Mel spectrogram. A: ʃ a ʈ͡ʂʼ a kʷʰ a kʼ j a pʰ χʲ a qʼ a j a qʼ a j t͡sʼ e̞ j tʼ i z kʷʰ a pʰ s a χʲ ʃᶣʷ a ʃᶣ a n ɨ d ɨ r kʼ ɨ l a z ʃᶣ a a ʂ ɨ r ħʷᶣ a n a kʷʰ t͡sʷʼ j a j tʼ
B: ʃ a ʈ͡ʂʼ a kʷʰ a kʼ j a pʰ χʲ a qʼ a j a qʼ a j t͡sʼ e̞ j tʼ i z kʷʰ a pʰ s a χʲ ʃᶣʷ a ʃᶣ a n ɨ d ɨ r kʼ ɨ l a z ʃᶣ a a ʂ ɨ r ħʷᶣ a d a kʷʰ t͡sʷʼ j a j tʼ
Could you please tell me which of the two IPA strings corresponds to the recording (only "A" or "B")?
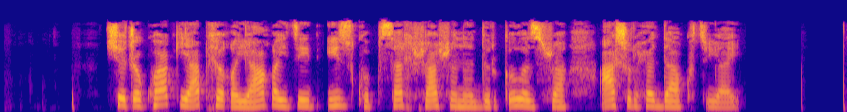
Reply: B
